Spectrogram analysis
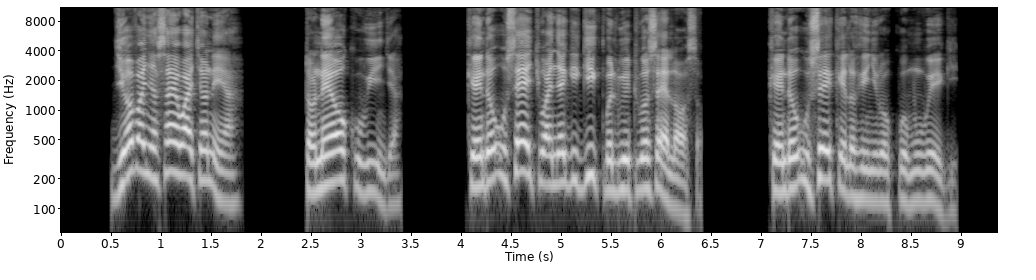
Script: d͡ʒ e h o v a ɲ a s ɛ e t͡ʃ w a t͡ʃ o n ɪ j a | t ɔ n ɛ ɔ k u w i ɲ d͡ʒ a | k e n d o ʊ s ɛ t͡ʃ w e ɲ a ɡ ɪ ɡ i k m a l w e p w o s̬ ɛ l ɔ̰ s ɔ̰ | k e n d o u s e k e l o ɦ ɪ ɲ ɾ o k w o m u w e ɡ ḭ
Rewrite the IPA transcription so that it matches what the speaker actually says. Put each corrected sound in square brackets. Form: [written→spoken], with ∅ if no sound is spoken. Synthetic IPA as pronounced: d͡ʒ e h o v a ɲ a s [ɛ→a] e [t͡ʃ→∅] w a t͡ʃ [o→ɔ] n ɪ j a | t ɔ n ɛ ɔ k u w i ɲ d͡ʒ a | k e n d o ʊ s ɛ t͡ʃ w [e→a] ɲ a ɡ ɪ ɡ i k m a l w e [p→t] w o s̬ ɛ l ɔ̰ s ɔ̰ | k e n d o u s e k e l o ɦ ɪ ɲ ɾ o k w o m u w e ɡ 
